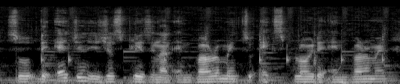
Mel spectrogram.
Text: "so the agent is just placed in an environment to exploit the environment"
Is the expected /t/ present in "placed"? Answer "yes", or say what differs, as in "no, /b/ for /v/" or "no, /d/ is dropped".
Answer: no, /t/ is dropped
